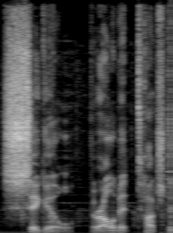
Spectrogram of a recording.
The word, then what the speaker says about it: Sigil: This is like GIF versus JIF, only this time the people saying the guh sound are the idiots, which is unfortunate because the inhabitants of Sigil get angry when you don't say Sigil.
